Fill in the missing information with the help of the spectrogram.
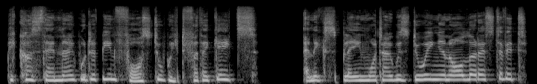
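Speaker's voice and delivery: put-on high, impatient girlish explanation; terse. A narrator's reading. Girl explaining to her nosy friend, terse. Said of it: "answered Minnow tersely".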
